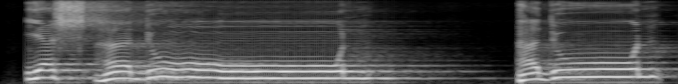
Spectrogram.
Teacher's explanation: bertemunya Mad dengan huruf hidup yang dibaca waqaf empat harakat kita panjangkan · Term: Mad Arid lukun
